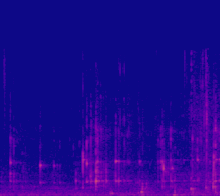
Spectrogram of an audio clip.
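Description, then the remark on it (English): Someone drinks from a can of fresh period blood: quiet sips and liquid slurps with a few light metallic clinks, soft and intermittent, with no talking. “right, so we're going to take a drink out of the can of fresh period blood.”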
